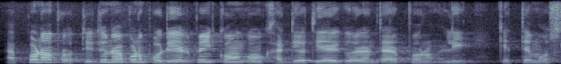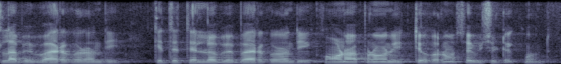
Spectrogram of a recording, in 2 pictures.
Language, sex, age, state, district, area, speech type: Odia, female, 45-60, Odisha, Dhenkanal, rural, spontaneous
